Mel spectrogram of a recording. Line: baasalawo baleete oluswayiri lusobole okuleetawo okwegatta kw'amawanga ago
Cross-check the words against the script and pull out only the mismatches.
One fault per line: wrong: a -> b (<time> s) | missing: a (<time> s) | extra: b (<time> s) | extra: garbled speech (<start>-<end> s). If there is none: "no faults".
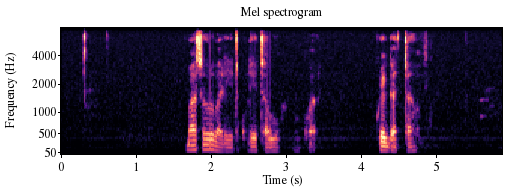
missing: oluswayiri lusobole (2.4 s)
missing: kw'amawanga (4.6 s)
